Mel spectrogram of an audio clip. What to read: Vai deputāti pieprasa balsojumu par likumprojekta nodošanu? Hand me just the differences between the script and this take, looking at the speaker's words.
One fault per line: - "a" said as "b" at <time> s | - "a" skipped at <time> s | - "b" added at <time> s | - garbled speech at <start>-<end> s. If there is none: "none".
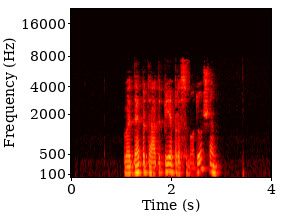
- "balsojumu par likumprojekta" skipped at 2.4 s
